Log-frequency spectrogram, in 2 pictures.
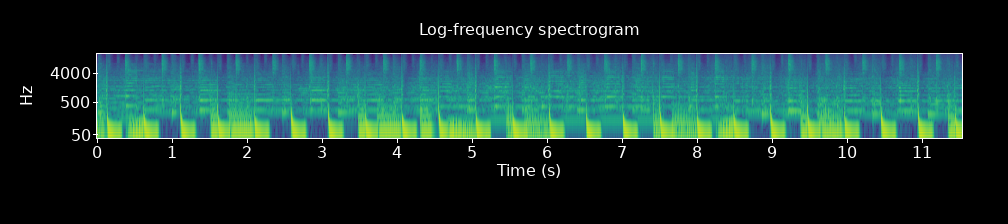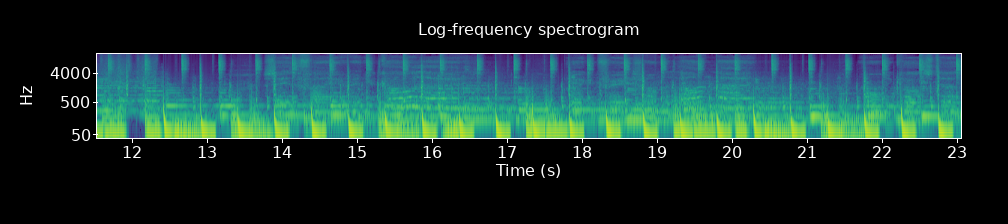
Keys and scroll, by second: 10.1 c, 11.2 c, 11.6 e, 20.4 ctrl+r.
